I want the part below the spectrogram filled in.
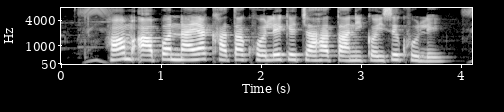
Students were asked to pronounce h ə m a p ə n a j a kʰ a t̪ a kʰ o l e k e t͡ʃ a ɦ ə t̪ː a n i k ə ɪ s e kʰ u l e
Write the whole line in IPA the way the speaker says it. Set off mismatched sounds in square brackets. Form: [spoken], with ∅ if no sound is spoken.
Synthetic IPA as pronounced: h ə m a p ə [nː] a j a kʰ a t̪ a kʰ o l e k e t͡ʃ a ɦ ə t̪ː a n i k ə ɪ s e kʰ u l e

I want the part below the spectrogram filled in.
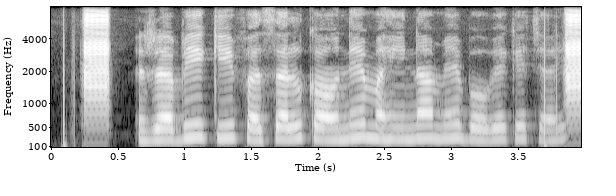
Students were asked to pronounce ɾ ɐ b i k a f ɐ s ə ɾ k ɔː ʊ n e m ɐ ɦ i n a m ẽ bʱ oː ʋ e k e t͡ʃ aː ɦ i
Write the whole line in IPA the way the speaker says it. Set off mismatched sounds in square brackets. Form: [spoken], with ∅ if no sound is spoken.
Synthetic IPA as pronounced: ɾ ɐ b i k [i] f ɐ s ə [l] k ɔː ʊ n e m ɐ ɦ [iː] n a m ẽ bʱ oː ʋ e k e t͡ʃ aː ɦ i

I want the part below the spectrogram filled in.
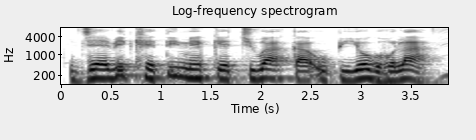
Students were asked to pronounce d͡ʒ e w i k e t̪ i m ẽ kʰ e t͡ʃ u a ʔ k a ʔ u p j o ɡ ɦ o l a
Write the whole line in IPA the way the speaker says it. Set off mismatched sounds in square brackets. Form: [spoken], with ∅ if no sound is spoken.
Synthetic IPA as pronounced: d͡ʒ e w i [kʰ] e t̪ i m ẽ [k] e t͡ʃ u a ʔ k a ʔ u p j o ɡ ɦ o l a

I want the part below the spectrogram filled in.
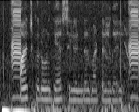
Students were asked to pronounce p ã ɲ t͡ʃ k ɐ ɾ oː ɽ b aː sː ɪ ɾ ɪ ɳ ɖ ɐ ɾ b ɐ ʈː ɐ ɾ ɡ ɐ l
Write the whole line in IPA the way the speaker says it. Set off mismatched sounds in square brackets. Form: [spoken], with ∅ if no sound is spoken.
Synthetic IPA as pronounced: p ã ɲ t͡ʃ k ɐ ɾ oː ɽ [ɡ] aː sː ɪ [l] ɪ ɳ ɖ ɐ ɾ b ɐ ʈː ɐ [l] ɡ ɐ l

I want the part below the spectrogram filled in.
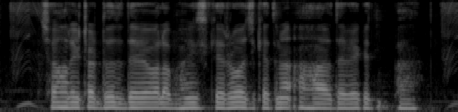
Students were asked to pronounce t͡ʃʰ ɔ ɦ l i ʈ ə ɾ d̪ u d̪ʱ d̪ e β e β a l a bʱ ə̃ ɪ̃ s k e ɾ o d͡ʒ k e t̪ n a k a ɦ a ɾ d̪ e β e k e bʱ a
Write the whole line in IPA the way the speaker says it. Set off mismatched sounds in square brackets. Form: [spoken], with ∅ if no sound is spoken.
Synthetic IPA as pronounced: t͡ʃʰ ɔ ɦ l i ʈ ə ɾ d̪ u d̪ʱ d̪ e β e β a l a bʱ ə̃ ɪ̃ s k e ɾ o d͡ʒ k e t̪ n a [ʔ] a ɦ a ɾ d̪ e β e k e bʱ a

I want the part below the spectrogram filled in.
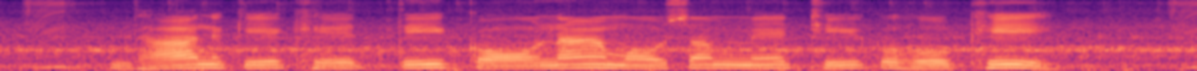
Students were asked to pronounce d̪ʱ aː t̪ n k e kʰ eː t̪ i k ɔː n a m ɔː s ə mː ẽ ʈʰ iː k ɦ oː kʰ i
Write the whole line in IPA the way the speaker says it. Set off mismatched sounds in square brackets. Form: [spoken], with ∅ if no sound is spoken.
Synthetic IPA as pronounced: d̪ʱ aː [∅] n k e kʰ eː t̪ i k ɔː n a m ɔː s ə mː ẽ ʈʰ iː k ɦ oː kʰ i

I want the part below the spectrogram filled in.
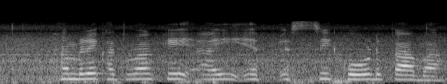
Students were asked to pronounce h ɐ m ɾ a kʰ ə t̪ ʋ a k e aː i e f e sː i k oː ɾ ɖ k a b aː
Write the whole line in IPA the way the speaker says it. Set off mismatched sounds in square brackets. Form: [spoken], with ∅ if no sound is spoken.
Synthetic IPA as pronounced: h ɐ m ɾ [e] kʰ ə t̪ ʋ a k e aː i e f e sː i k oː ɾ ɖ k a b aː

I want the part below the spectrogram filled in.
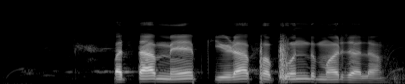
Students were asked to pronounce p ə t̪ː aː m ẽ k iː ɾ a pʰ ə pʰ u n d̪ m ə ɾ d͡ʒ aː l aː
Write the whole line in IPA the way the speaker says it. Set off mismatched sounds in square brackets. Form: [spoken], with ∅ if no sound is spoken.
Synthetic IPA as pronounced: p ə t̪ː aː m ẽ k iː [ɽ] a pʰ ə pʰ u n d̪ m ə ɾ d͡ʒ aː l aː

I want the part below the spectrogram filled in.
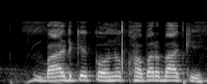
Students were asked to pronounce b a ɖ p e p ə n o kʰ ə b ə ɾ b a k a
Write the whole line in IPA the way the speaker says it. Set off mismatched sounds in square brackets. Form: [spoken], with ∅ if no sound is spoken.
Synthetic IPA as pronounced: b a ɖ [k] e [k] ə n o kʰ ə b ə ɾ b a k [i]

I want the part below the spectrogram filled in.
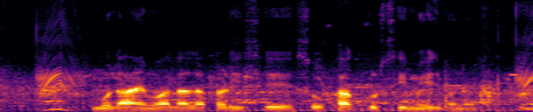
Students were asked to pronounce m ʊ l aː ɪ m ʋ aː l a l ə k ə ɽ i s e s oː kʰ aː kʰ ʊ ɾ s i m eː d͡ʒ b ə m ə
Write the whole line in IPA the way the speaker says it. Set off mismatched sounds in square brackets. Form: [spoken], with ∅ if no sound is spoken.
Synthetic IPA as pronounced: m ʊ l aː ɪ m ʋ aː l a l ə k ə ɽ i s e s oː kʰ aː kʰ ʊ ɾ s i m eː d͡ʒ b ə [n] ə

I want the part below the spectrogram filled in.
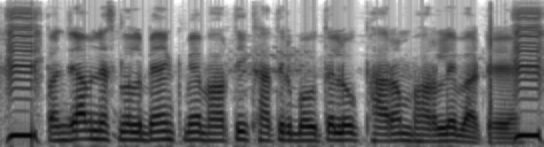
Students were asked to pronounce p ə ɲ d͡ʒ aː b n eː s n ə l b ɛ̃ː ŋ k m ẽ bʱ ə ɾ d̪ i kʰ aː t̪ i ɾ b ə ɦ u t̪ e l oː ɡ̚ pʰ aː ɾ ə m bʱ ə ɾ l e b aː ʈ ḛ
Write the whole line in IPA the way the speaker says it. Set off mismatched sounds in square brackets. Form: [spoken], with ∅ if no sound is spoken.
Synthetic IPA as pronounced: p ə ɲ d͡ʒ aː b n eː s n ə l b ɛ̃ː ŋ k m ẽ bʱ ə ɾ [t̪] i kʰ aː t̪ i ɾ b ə ɦ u t̪ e l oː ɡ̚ pʰ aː ɾ ə m bʱ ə ɾ l e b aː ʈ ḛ

